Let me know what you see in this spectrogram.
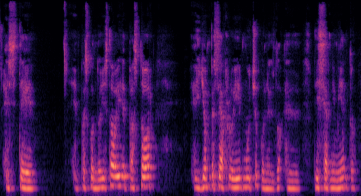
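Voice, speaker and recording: A man's voice: fairly high pitch, flat delivery, moderate pace, a little mellow. A middle-aged Mexican man, a pastor, teaching a church course in a conversational way, telling stories full of quoted dialogue. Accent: Mexican Spanish.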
